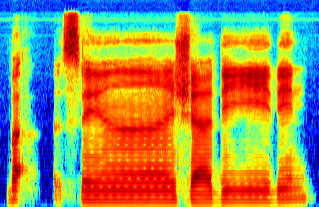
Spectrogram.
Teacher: ہم نے جھٹکا دے کر پڑھنا ہے با حمزہ زبر با کو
